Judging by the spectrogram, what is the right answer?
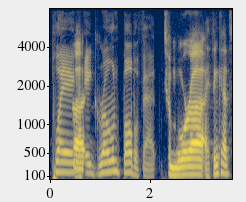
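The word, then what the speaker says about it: Temuera: Tamura, I think that's how you pronounce his first name, Tamura Morrison.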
